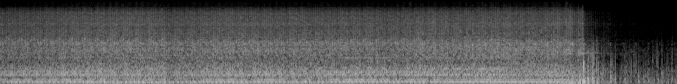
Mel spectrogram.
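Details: 1949 Chevy 3100 with 1954 235 inline-six, after replacing leaky exhaust donut at front Fenton cast-iron header: smooth even idle with no ticking or puffing from header, then clean shutoff; normal idle.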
